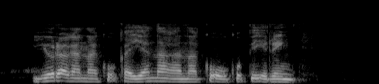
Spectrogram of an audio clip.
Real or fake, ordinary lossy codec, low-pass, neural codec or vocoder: fake; AAC, 32 kbps; 7.2 kHz; codec, 16 kHz, 16 kbps, FunCodec, trained on LibriTTS, 50 frames a second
